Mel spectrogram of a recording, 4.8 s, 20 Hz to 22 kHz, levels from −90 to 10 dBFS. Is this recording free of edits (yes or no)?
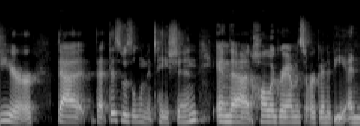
yes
